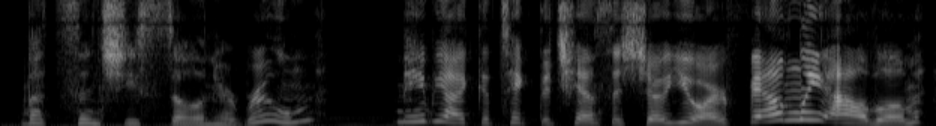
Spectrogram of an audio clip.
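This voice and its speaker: Woman acting a high-voiced, gushing obsessive anime mom. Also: sing-song, brisk, faint music behind. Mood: fond, excited. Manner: chatty, effusive, sugary. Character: gushing, doting, obsessive yandere mother. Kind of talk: ASMR roleplay.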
